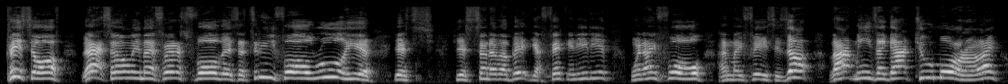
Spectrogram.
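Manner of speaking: put-on high, loud indignant Irish accent; shouted comic Irish tirade; Irish woman yelling. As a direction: tell them off in a hammed-up Irish voice. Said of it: "and she's like".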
